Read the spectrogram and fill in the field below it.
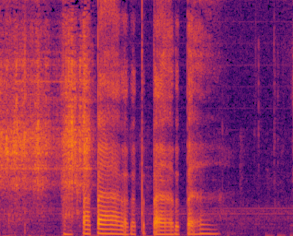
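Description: A cat meows loudly several times.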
